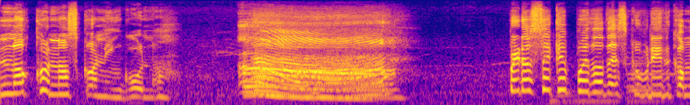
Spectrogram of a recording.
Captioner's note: groans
